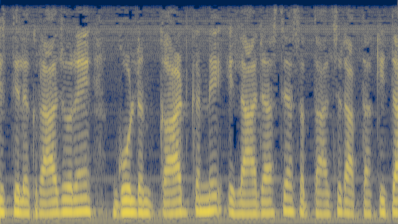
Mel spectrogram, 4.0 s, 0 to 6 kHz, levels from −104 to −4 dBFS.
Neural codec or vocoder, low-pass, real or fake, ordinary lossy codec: none; 5.4 kHz; real; none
